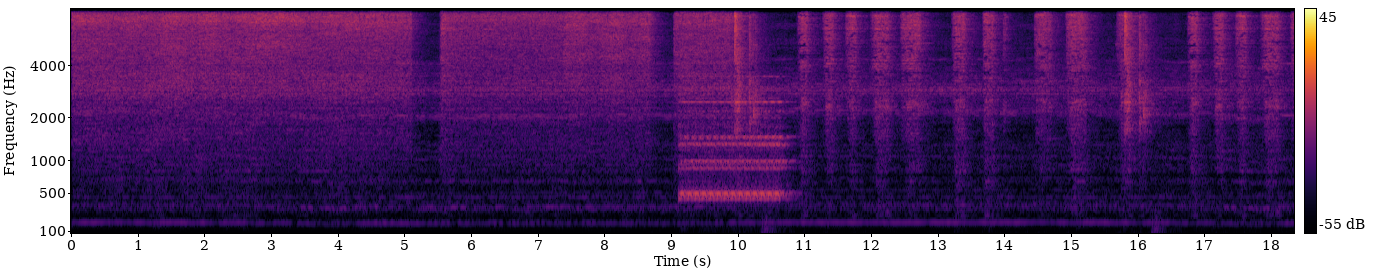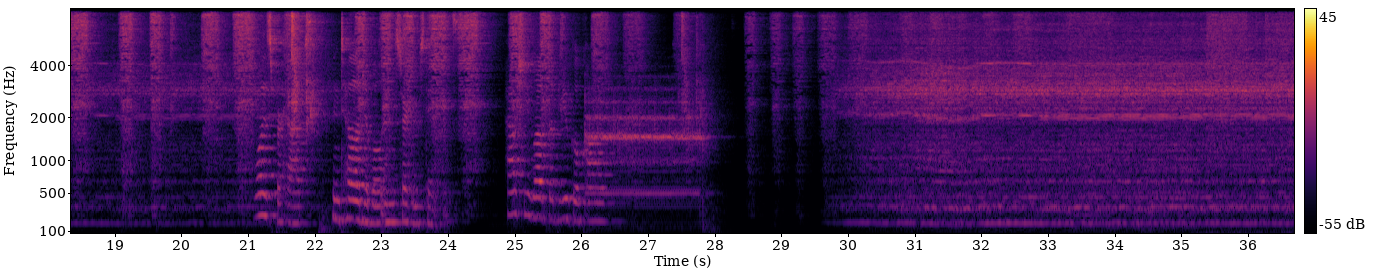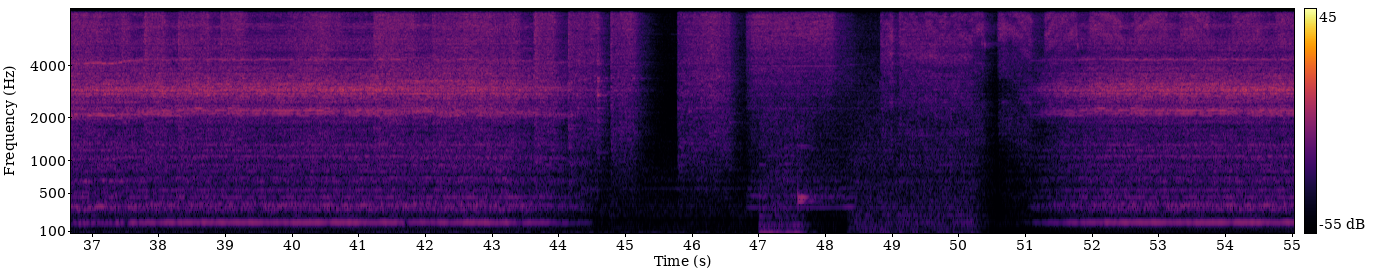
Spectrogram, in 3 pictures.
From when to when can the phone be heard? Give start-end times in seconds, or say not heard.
9.1-10.7, 26.0-27.9, 47.0-47.7.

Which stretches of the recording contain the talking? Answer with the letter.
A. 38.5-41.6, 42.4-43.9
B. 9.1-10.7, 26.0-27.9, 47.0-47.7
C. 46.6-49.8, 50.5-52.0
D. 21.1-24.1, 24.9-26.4
D.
